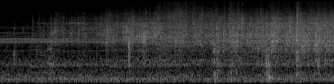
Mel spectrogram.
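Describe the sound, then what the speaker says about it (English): Steady sizzling and crackling of meat frying in a hot pan, moderately loud and continuous, with occasional faint scraping. "Heat frying pan. First I'm gonna be cooking beef."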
